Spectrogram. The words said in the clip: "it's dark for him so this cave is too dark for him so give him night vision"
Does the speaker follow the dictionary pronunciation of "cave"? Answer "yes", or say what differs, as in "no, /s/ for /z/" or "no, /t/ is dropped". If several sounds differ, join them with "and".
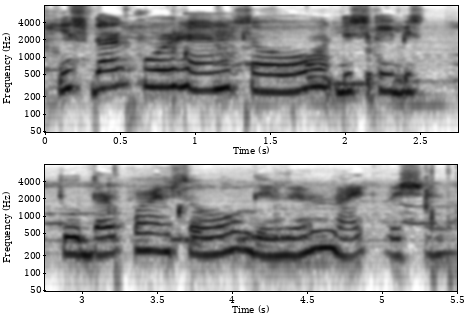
no, /b/ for /v/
